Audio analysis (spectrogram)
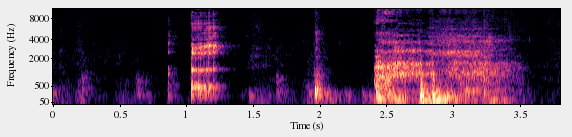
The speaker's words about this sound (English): …'s did a little burp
